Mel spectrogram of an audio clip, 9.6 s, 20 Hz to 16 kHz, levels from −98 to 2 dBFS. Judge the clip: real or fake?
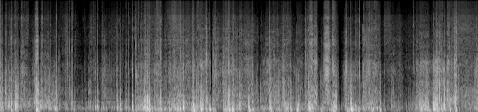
real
